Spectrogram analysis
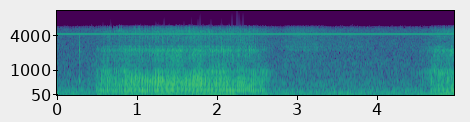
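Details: A person snoring in Vegas after the curtains were opened: long, rough, vibrating snores on the in-breath lasting about two seconds, with a steady background hum.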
